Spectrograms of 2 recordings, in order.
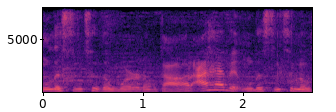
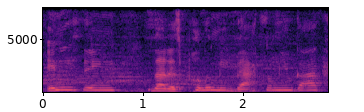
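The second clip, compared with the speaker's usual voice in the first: prayer; 3 semitones higher than usual. Retold or imitated. Retold shower prayer.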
